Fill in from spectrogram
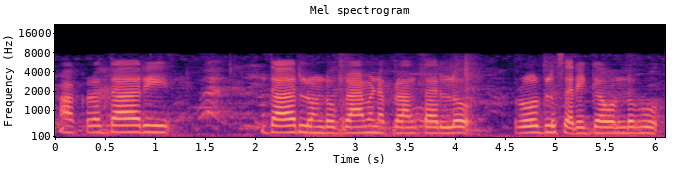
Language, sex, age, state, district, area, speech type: Telugu, female, 30-45, Andhra Pradesh, Bapatla, rural, spontaneous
